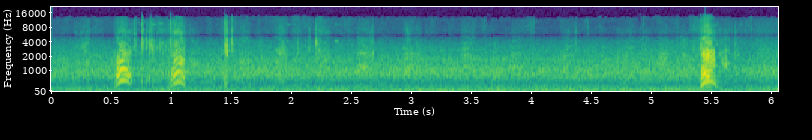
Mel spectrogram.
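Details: Lucy Cooper, a German Shepherd, gives two quick barks half a second apart, then falls silent before a single louder bark near the end; faint steady background noise.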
